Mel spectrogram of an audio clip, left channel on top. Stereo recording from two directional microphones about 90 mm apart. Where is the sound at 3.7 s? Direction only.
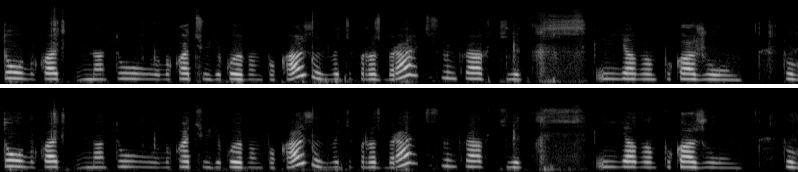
20° left (ahead or behind).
